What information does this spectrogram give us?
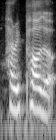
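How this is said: Potter ends with a rounded o sound. "Australian people pronounce like O"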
